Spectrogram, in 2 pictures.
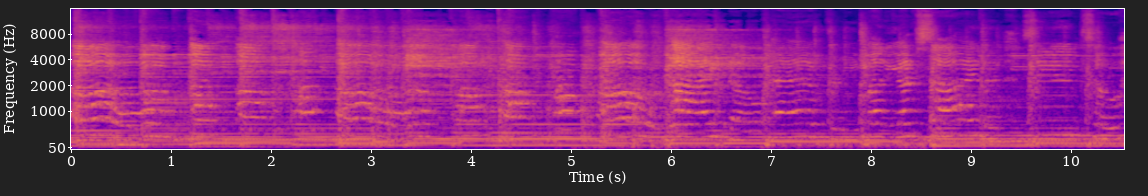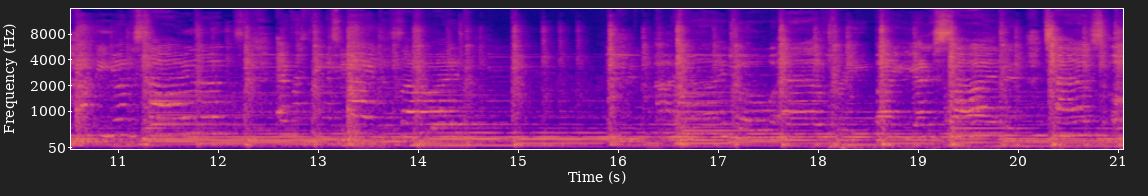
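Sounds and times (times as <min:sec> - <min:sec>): child singing into a microphone: 0:00.0 - 0:15.0, 0:16.0 - 0:21.0
guitar holding steady chords: 0:00.0 - 0:21.0.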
